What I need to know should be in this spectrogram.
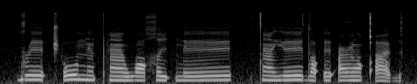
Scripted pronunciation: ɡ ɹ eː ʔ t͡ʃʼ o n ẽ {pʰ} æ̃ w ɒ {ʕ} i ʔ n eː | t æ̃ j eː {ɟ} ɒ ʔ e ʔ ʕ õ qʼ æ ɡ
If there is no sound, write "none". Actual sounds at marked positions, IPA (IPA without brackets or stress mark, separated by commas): pʰ, χ, d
